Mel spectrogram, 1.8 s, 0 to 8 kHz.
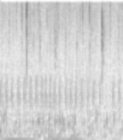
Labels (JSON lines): {"label": "biophony, rattle", "recorder": "SoundTrap 500"}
